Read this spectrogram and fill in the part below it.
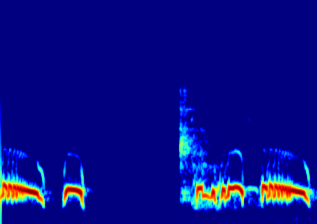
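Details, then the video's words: Spotted dove in the morning giving a deep coo: a falling note and a short hoot, a pause of about a second, then a quick double hoot and a long descending note. "Tiếng chim gáy buổi sáng, mở lên vừa nghe thư giản vừa luyện bổi gáy theo. ÂM GÁY CHUẨN ÂM"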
